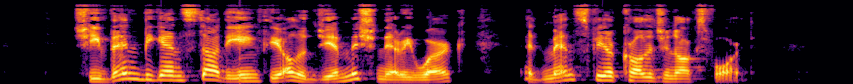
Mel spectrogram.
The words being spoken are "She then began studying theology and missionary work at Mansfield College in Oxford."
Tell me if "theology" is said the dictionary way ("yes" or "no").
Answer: yes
